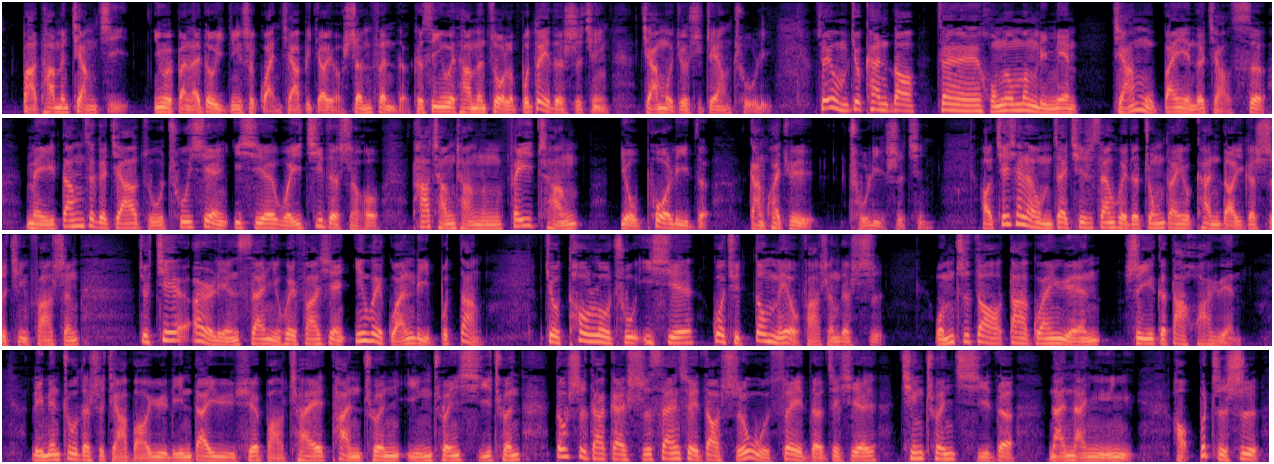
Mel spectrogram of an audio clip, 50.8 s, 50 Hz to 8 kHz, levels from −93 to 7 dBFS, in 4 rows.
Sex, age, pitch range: male, 50-69, 100-145 Hz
